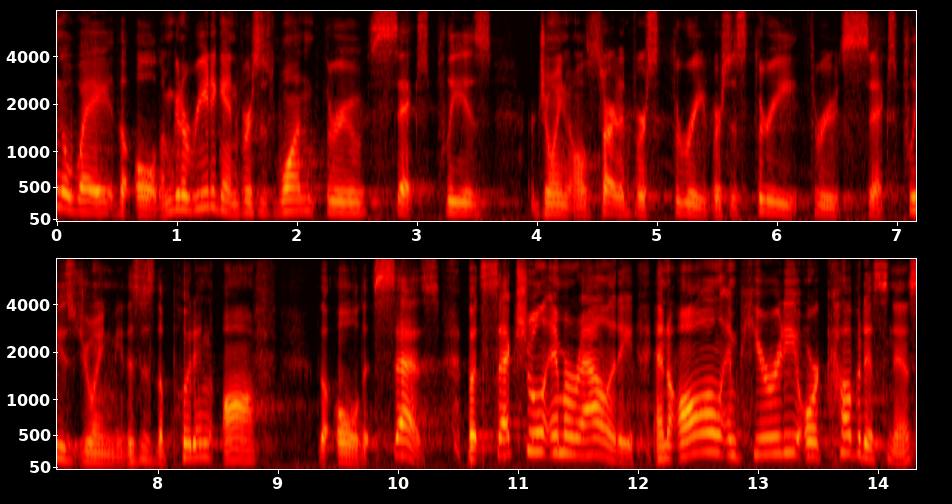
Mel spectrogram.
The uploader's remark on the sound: during the Morning Worship Service on Sunday, July 2, 2023, at Calvary Baptist Church in Battle Creek, Michigan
